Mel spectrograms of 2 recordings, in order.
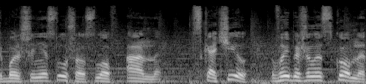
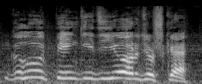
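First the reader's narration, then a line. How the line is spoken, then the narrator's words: Calling after. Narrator (Russian): кричала ему вслед Анна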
